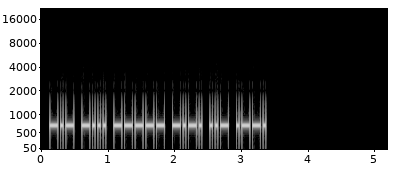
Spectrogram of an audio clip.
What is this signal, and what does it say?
Morse code, heard as a keyed tone, about 30 wpm, 700 Hz. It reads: KB0CUP
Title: USA Call Signs Repeated 3x 30wpm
